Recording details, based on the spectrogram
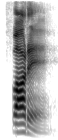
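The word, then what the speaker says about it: whare: 파레. 이거 뭐 입술이 보이지 않으니까 제가 몇 번 더 할게요. 파레. 양 입술을 이용하여 발음합니다. 처음에 파 할 때 그게 F자가 아니에요. 파레. 무성음이죠.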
